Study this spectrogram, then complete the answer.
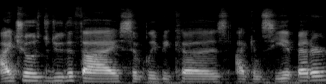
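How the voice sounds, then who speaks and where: This man speaks at a moderate pace with lively intonation. It is an ordinary speaking voice. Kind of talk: casual chat.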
